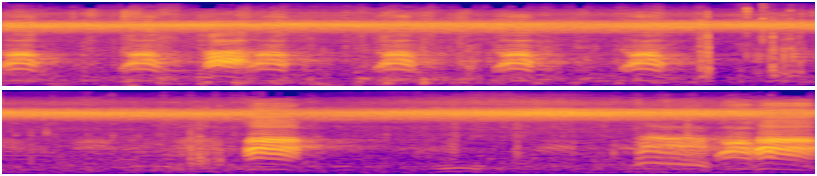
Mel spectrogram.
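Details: Repeated harsh crow caws, evenly spaced about every half second, then a louder pair and a final burst of several overlapping caws, with a continuous hiss in the background.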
